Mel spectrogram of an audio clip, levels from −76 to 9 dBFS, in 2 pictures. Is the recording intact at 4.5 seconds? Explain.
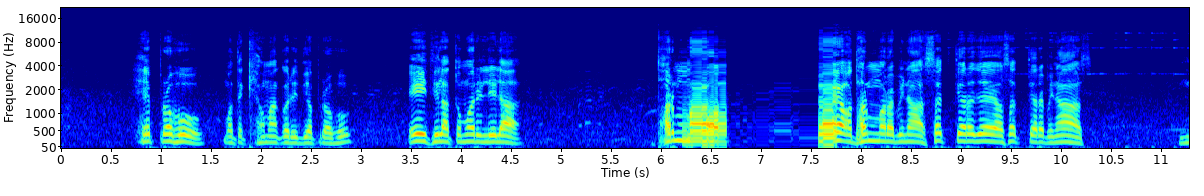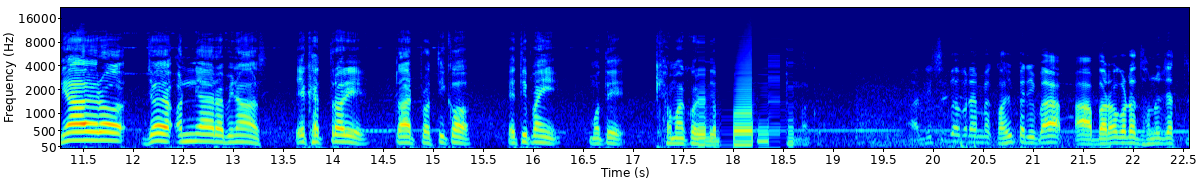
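Yes, the audio is intact at 4.5 seconds, with nothing to hear there that points to a technical fault.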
